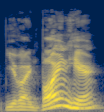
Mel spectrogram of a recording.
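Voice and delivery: put-on old man's loud scoff; lightly voiced old man, scornful. A narrator's reading. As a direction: dismiss your rival's boast. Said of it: "Meyer scoffs".

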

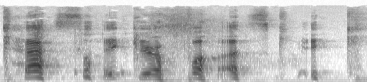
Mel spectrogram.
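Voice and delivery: laughing. Real, not acted. Laughing repeat of the phrase.

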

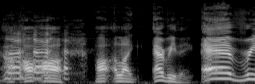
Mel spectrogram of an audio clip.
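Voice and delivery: laughing through the words. Real, not acted. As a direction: laugh it out, then a high loud final word. Laughing while listing his flaws.

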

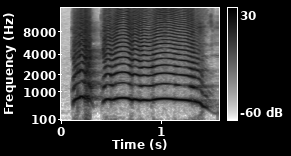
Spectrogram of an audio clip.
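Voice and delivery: very high, loud imitated rooster crow; shrill rooster call, shouted. Imitating rooster crowing at night.

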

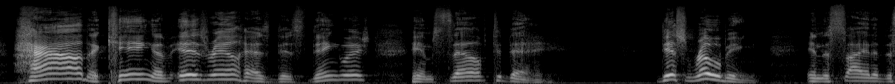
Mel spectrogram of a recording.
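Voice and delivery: slow, drawn-out mock admiration; dripping sarcasm. Preacher reads Michal scolding David on his return, sarcastically. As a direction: stretch each phrase with scornful sarcasm. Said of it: "I see such sarcasm".

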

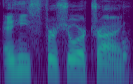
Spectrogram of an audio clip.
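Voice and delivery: trying drawn out slowly with weight; stress on trying. Shown as a demonstration. Co-host stressing trying about the director, slowly. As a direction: lean hard on the word trying. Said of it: "Emphasis on the word".

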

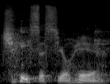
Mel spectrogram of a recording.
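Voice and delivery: hushed, low awe; awed recognition. Retold or imitated. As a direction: whisper it in wonder.

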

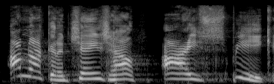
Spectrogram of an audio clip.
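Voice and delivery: high, slow indignant protest; angry refusal. Acted. Offended missionary thinks to himself, indignant and stubborn. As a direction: dig in, stressing each word indignantly. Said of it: "but he was angry".

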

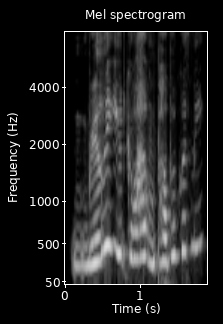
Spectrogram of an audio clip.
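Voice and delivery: fast, high, eager disbelief; excited disbelief. Retold or imitated. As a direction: gasp it out like he can't believe it.

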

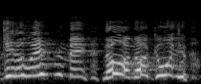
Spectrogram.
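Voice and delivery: high, urgent mock yell; retold yelling back. Girl yells back at the man chasing her, high urgent yelling. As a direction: push him off with a high-pitched cry. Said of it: "She's yelling something back".

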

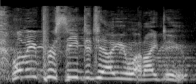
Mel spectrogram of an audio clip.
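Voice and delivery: words carried on a real laugh. Real, not acted. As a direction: laugh through it, amused at herself. Laughing at her own reaction.

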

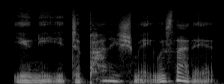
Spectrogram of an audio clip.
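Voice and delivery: soft, quiet threat; softest menace. A narrator's reading. Steve menacing Maddie, very soft tone. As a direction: purr the menace softly. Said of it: "in the softest tone".

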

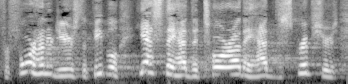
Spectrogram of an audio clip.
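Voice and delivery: normal talking voice

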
